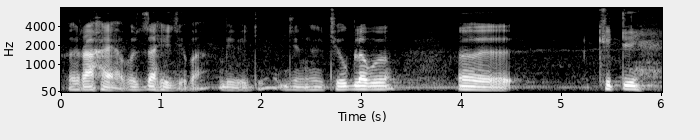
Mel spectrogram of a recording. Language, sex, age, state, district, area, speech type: Bodo, male, 45-60, Assam, Udalguri, rural, spontaneous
